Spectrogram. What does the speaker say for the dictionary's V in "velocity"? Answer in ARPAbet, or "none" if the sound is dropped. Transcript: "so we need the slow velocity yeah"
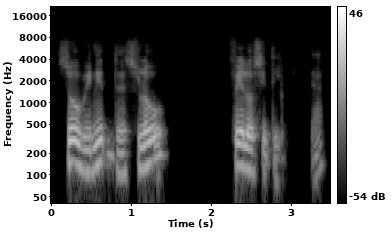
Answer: F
